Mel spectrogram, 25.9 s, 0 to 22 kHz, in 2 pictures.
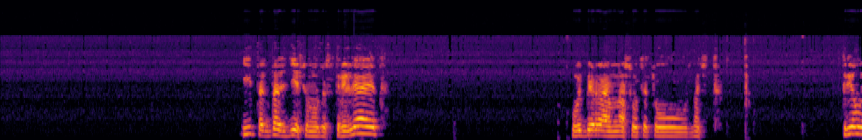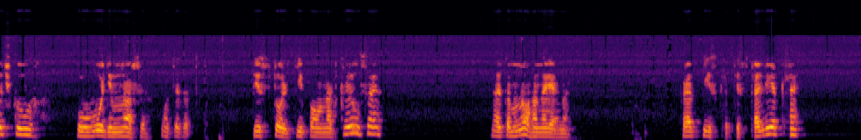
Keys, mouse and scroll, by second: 8.4 click, 10.1 middle click, 11.4 middle click, 13.8-16.3 drag, 16.4-17.4 middle drag, 18.4-21.0 drag, 22.5 i.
